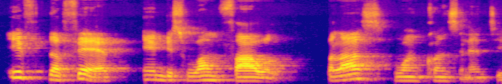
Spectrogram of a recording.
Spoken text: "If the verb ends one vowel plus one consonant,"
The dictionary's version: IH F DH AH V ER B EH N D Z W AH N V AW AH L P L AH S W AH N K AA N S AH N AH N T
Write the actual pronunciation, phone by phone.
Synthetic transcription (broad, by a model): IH F DH AH F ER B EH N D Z W AH N F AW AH L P L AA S W AH N K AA N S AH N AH N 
